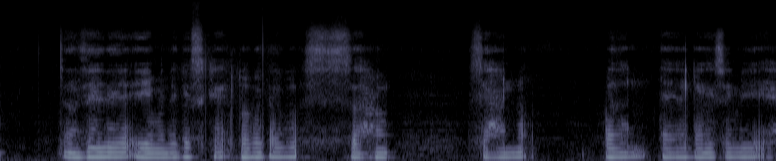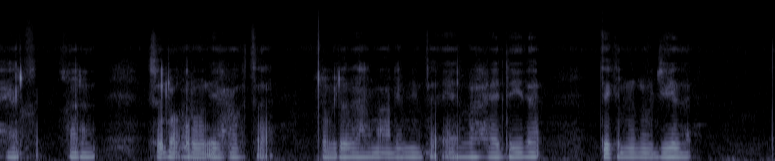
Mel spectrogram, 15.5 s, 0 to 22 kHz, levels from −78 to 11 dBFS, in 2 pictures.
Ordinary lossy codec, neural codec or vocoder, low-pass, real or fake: none; codec, 44.1 kHz, 2.6 kbps, SNAC; none; fake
